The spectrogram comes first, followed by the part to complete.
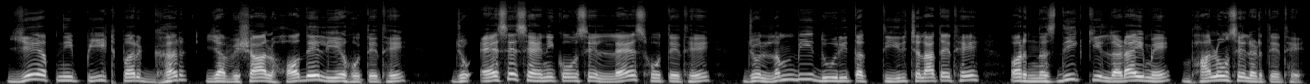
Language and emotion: Hindi, neutral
